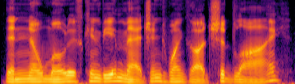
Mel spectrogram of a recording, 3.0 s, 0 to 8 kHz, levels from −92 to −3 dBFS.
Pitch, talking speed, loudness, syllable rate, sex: 100 Hz, 205 wpm, -17 LUFS, 5.5 syllables/s, male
